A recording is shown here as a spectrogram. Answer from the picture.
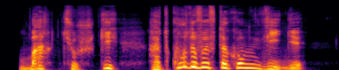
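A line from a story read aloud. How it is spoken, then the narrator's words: Exclamation. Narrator (Russian): воскликнула она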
